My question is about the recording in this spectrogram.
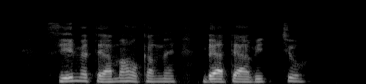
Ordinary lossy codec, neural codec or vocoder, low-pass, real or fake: MP3, 32 kbps; codec, 16 kHz, 4 kbps, FreqCodec, smaller model; 7.2 kHz; fake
